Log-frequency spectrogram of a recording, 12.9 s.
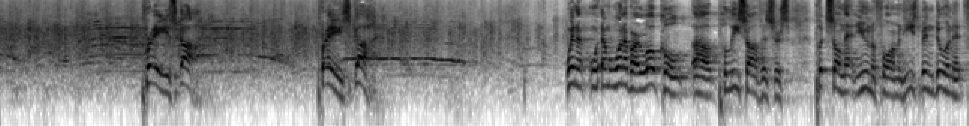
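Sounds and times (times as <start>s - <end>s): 
audience clapping hands: 0.0s - 8.2s
speech: 2.0s - 2.9s, 4.4s - 5.2s, 7.6s - 12.9s
man exclaiming: 4.3s - 6.0s.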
